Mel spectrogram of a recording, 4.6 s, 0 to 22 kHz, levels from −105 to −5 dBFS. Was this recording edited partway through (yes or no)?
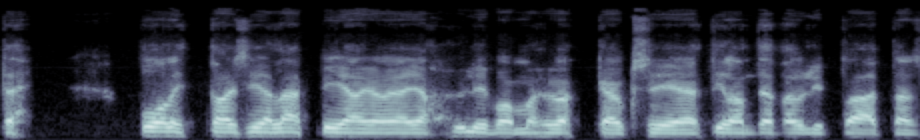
no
